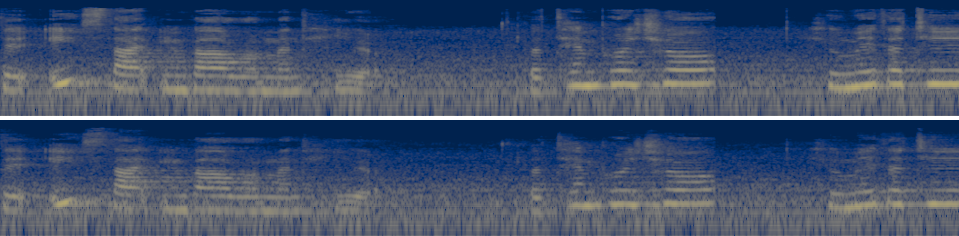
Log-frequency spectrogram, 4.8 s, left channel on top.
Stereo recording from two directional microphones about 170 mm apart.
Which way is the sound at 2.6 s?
65° left (ahead or behind).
